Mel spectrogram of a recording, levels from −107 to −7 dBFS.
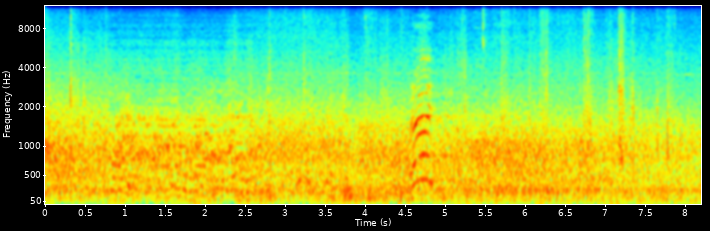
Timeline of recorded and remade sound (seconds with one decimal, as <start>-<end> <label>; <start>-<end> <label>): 0.0-0.8 recorded; 0.8-2.6 remade; 2.6-8.2 recorded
